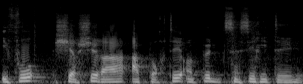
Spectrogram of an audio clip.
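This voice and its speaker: A man talks at a fairly slow pace in a medium pitch with ordinary pitch variation and a somewhat breathy quality. The recording is very clean, with a silent background. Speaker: author and communication trainer. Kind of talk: interview. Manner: halting, repeats words.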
